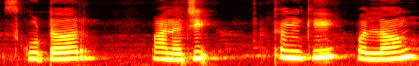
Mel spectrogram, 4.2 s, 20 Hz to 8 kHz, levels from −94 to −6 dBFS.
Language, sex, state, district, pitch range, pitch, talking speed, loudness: Marathi, female, Maharashtra, Gondia, 255-325 Hz, 285 Hz, 55 wpm, -14 LUFS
